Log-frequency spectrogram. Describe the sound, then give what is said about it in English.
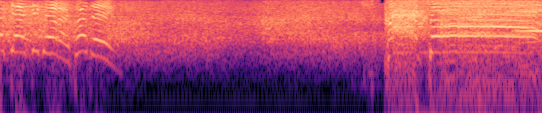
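A crowd at a prayer gathering shouts and yells loudly as a sustained wall of voices, dips briefly, then surges again at full strength near the end. “Can I hear you shouting loud?”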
